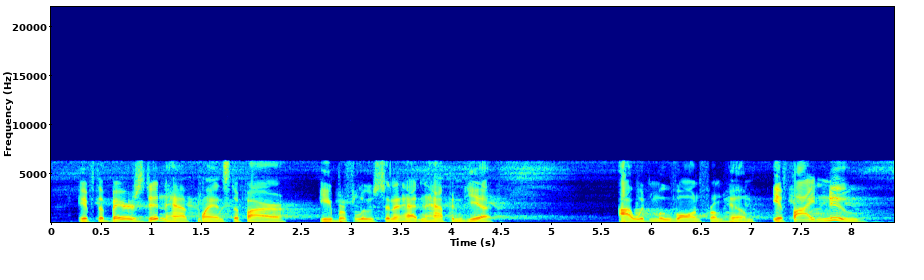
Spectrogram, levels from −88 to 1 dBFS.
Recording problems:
high frequencies cut off; noticeable; nothing above 6 kHz
echo of what is said; faint; throughout; 150 ms later, 20 dB below the speech
hiss; faint; throughout; 25 dB below the speech

